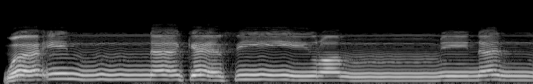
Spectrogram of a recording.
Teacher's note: Idgham bi gunnah ya, berlaku dalam dua keadaan, sama ada nun mati atau tanwin bertemu dengan salah satu daripada 4 huruf, iaitu huruf ya, waw, mim dan juga nun. Terus masuk daripada kathiran jadi kathiram, tapi jangan lupa dengungkan dua harakat.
